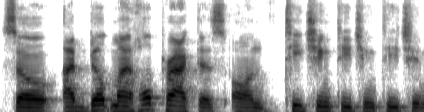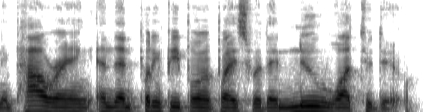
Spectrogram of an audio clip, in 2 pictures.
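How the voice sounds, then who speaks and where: This is a Croatian man in his forties, a company founder, giving a webinar talk in a loose, conversational style full of fillers and false starts. His mid-range voice is steady and slightly dark, and he goes a little fast.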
